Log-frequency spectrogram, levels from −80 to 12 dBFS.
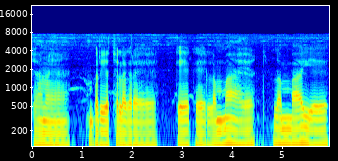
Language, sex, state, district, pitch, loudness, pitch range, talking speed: Hindi, male, Bihar, Kaimur, 100 Hz, -19 LUFS, 95-105 Hz, 110 wpm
